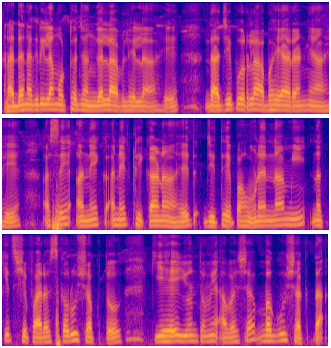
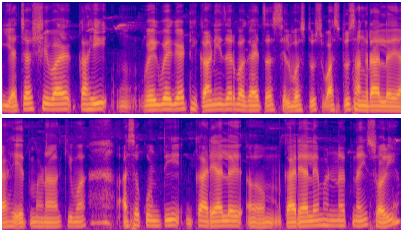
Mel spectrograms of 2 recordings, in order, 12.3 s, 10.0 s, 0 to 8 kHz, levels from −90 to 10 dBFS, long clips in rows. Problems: none marked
